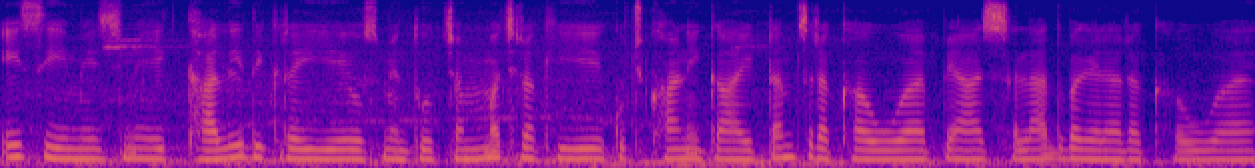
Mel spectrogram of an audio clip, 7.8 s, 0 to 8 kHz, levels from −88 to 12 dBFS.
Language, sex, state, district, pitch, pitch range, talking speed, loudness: Hindi, female, Jharkhand, Sahebganj, 170 Hz, 165-180 Hz, 200 wpm, -33 LUFS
